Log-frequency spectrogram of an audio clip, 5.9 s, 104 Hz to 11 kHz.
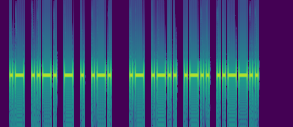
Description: Morse code, heard as a keyed tone, about 22 wpm, 700 Hz. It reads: AFTER ALL?
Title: Sentences from Top 1000 Words - Review Part 2 - 22wpm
